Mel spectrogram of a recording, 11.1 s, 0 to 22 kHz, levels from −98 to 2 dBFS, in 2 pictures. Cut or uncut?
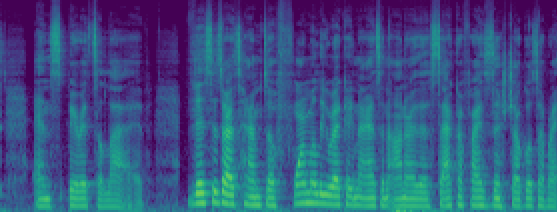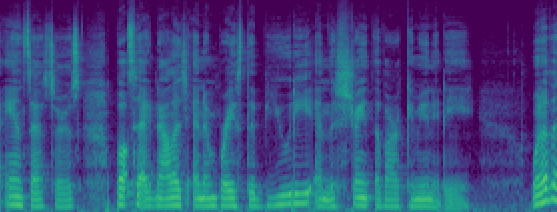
cut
